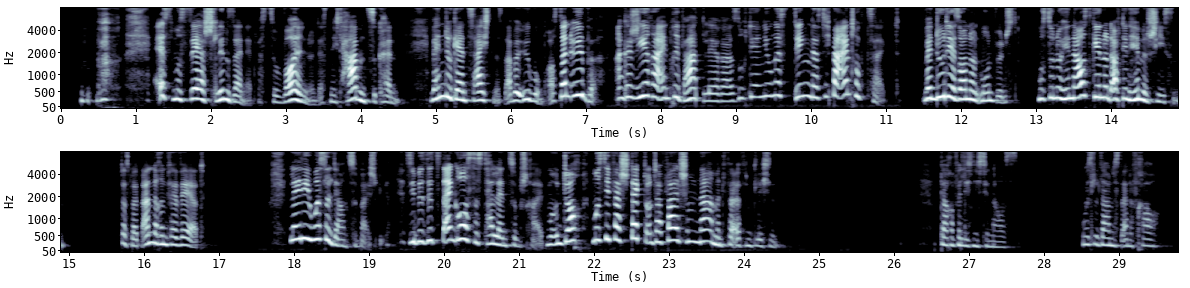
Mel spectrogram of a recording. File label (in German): Hoerspiel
